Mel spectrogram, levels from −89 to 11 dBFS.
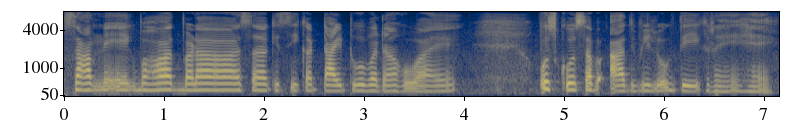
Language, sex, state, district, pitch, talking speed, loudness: Hindi, female, Uttar Pradesh, Lucknow, 200 Hz, 150 wpm, -18 LUFS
